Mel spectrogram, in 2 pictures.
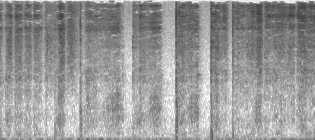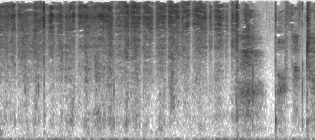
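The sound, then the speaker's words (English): Continuous scratchy strokes of drawing on paper while sketching a face portrait, with quick, steady rasping marks at low volume and brief pauses between strokes. “I'm gonna draw your chin. I'm gonna draw your cheeks and your eyelashes, your eyebrows. Quizzical, quizzical. Very good, very good. And I'm gonna draw your hair.”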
